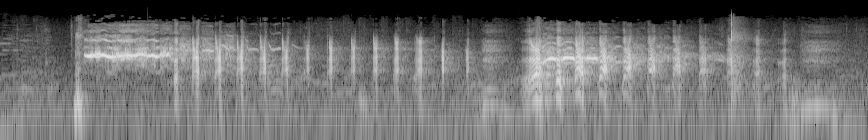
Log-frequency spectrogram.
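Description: A middle-aged man laughs loudly and heartily in bursts.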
